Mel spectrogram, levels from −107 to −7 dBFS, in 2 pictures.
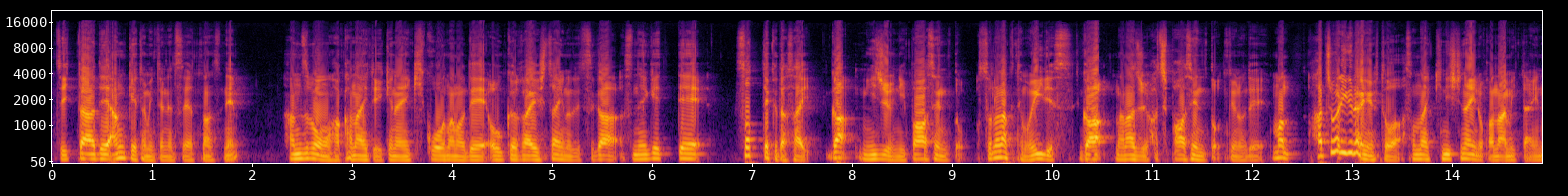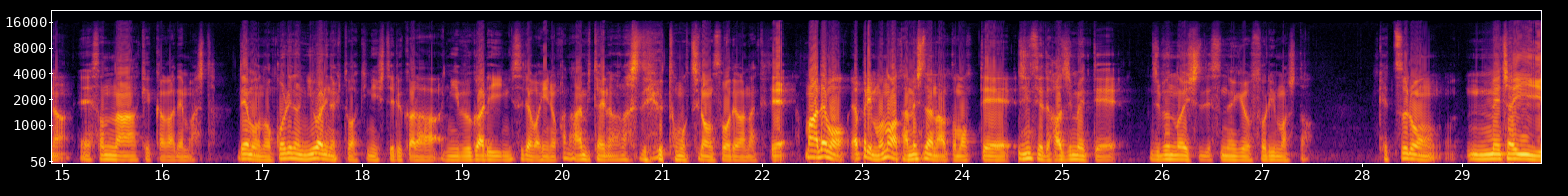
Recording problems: distortion; slight; 2% of the sound clipped
abrupt cut into speech; at the end

